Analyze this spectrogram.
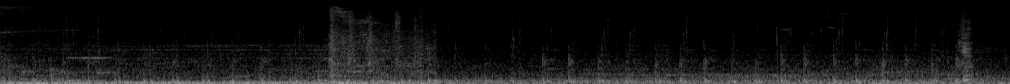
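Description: Quick footsteps patter on a hard floor.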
